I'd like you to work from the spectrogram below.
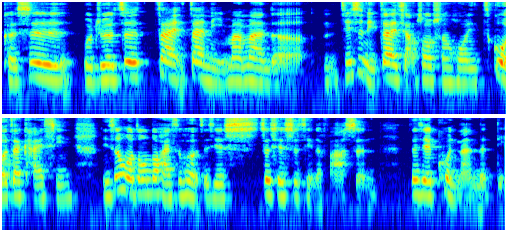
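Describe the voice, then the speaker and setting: A woman's medium-pitched, ordinary speaking voice at a fairly quick pace, very clean recording with a silent background. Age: 30s. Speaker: host's university friend. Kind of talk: casual chat.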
